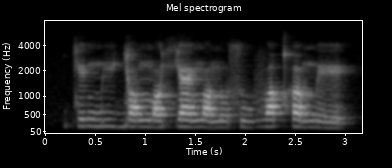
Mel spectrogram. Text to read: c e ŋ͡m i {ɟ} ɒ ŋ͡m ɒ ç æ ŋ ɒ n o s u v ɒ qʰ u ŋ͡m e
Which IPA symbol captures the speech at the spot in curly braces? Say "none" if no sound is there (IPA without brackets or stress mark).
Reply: ɟ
